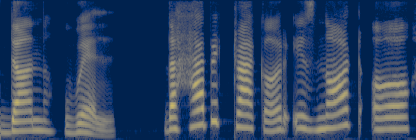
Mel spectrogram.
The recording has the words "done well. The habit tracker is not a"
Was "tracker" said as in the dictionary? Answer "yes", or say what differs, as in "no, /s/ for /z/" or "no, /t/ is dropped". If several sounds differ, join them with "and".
yes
